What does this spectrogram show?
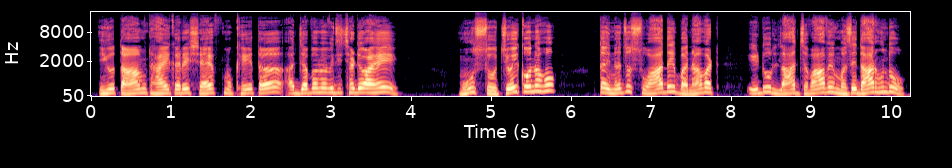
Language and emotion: Sindhi, surprised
